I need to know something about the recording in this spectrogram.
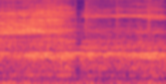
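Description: Quiet background music, with a man's breathy, wordless sigh-like sound: a zombie impression.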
